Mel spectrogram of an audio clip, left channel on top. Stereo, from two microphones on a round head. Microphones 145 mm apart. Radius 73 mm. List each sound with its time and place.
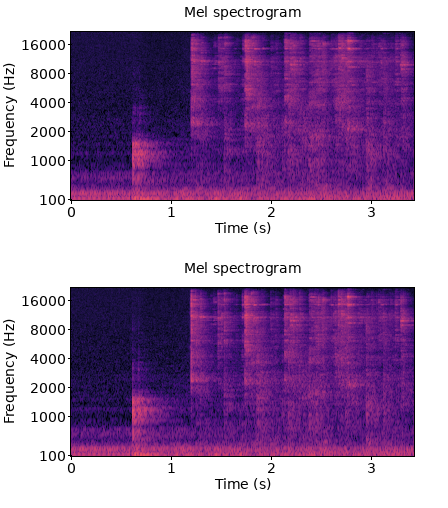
0.6 s keys jangling: 65° right (ahead or behind), 0.9 m; by 3.3 s 10° right (ahead or behind), 2.5 m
